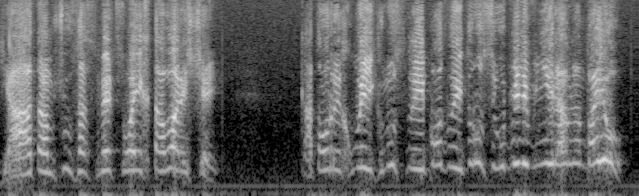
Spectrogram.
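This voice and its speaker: An actor playing a vengeful warrior in an adventure film, declaiming in a bombastic, theatrical manner. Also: male voice, fairly high pitch, wildly swooping pitch, unhurried, creaky, pushed and bright, slightly rough, full character voice. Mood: vengeful, solemn. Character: vengeful warrior swearing a bloody oath. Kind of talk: Soviet adventure film acting.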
